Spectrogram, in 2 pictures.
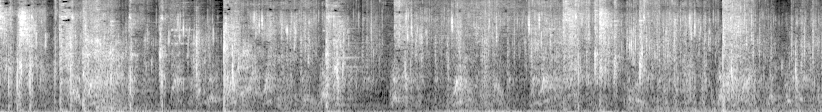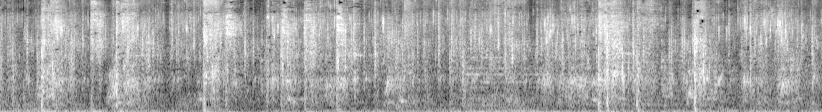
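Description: A sword slashes and strikes creatures with wet, squelching hits.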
